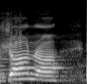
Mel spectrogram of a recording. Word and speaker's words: genre: Now, genre, if you don't know, is spelled G-E-N-R-E. That was one of those words that I heard pronounced, and I read, and it took me a while to realize that they were the same, because it doesn't look anything like how it's pronounced.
